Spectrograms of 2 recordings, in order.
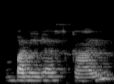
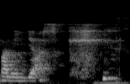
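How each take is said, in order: First: The title is pronounced in the normal way. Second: The title is pronounced in a deliberately distorted way. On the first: The speaker calls it right. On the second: The speaker calls it wrong.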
